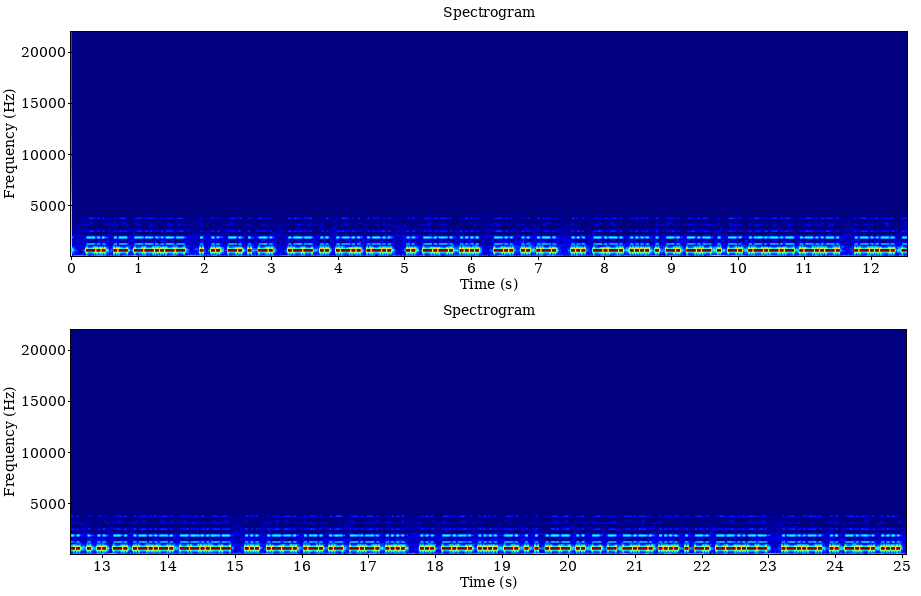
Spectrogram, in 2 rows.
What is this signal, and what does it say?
Morse code, heard as a keyed tone, about 31 wpm, 630 Hz. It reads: DA, EINEN WILL ICH DIR SCHENKEN." "NEIN", SPRACH SCHNEEWITTCHEN, "ICH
